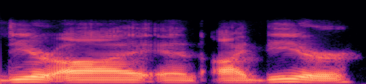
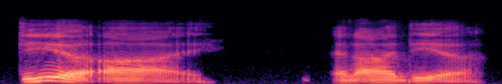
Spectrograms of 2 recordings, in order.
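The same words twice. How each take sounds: First: It has a Massachusetts accent, with r after idea. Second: It has Poe's accent, with no r after idea.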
